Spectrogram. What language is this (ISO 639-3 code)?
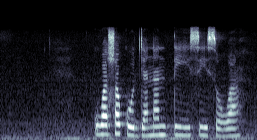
tso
